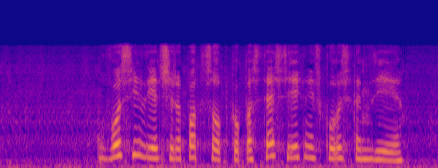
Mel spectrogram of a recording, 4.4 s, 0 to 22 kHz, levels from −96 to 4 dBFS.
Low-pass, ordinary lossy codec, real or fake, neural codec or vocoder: 7.2 kHz; Opus, 64 kbps; fake; autoencoder, 22.05 kHz, a latent of 192 numbers a frame, VITS, trained on many speakers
